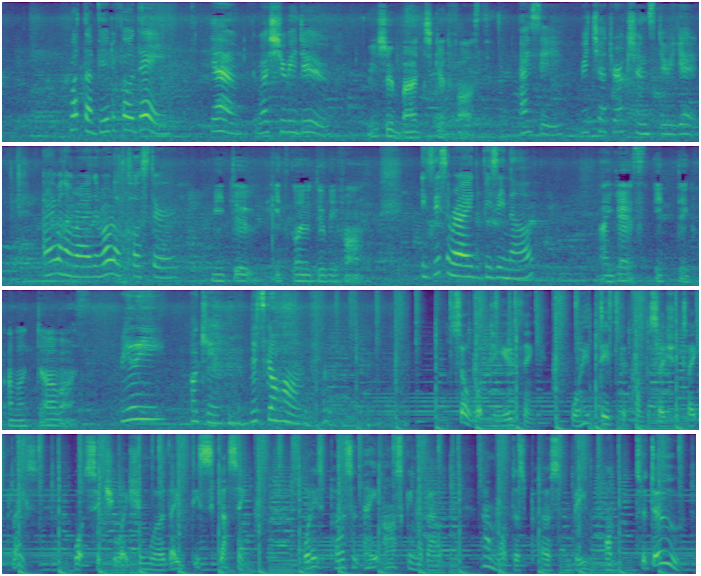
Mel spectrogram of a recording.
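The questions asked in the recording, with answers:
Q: Where did the conversation take place?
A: At an amusement park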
